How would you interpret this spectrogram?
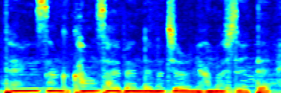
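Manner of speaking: ordinary talk, nothing marked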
